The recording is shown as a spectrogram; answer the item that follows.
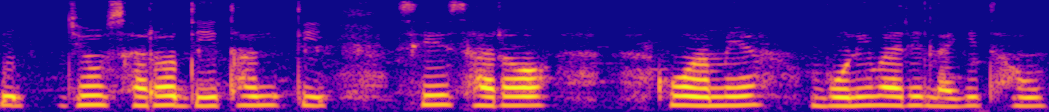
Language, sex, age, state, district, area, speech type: Odia, female, 18-30, Odisha, Balangir, urban, spontaneous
